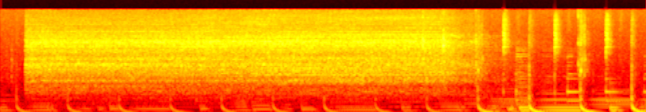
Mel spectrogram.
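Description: Handheld hair dryer blowing with a steady rushing hiss, switched on just after the start and cut off about four and a half seconds in. Background music with a steady beat plays under it and comes up louder once the dryer stops.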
